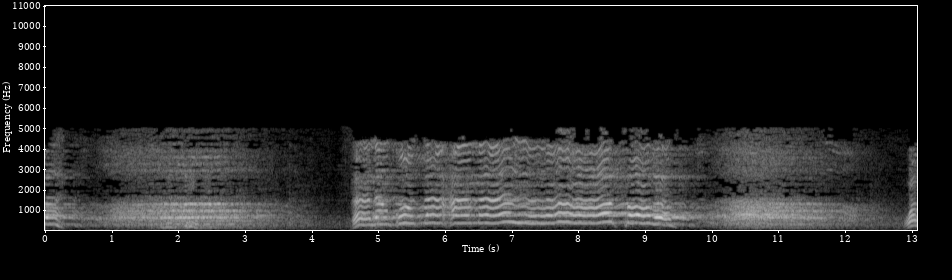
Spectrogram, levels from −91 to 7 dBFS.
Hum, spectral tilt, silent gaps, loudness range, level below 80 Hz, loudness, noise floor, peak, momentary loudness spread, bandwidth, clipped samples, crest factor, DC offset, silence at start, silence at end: none; -7 dB/octave; none; 7 LU; -76 dBFS; -24 LUFS; -58 dBFS; -10 dBFS; 19 LU; 5.2 kHz; under 0.1%; 16 dB; under 0.1%; 0 s; 0 s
